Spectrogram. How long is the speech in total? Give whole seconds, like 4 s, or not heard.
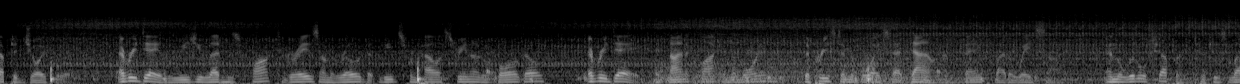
12 s.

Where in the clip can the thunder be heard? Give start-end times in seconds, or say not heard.
6.4-9.8.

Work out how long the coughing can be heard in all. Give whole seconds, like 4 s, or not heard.
5 s.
